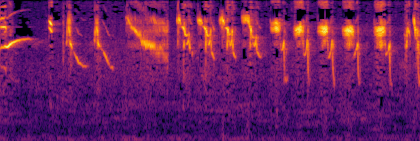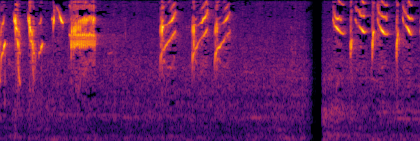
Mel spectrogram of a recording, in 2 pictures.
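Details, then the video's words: Evening song of a Himalayan goldfinch, phone recording: quick liquid twittering phrases of clear high notes, a dry rasping buzz around five seconds, pauses, then renewed bright chattering trills. "Gold finch simple singing this is really amazing bird song"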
